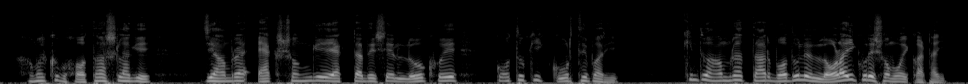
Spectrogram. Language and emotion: Bengali, sad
